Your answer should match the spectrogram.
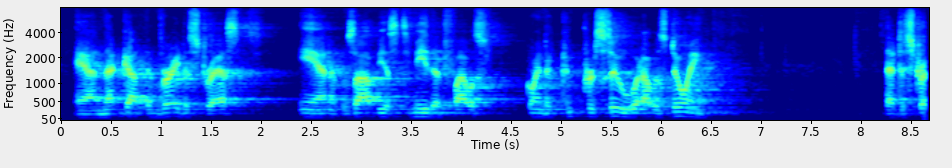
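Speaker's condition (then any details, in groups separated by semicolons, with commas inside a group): No condition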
